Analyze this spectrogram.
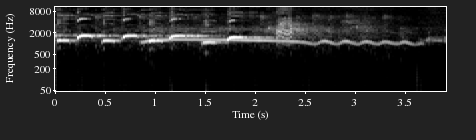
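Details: White-cheeked laughingthrush female used to prompt pet birds: a quick series of upslurred whistles, then a long wavering, trilled whistle slowly falling in pitch.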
